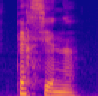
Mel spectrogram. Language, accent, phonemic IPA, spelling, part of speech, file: French, France, /pɛʁ.sjɛn/, persienne, noun, LL-Q150 (fra)-persienne.wav
- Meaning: window shutter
